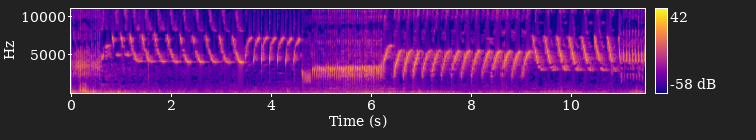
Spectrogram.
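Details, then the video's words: Canary in loper style giving a loud, clear song that prompts other canaries to sing: a chain of rapid trilled tours, a steady buzzy held note midway, then swift rising note series and a high fast roll. "Kenari loper ‼️suara jernih keras bikin kenari lain dengar ikut bunyi."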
